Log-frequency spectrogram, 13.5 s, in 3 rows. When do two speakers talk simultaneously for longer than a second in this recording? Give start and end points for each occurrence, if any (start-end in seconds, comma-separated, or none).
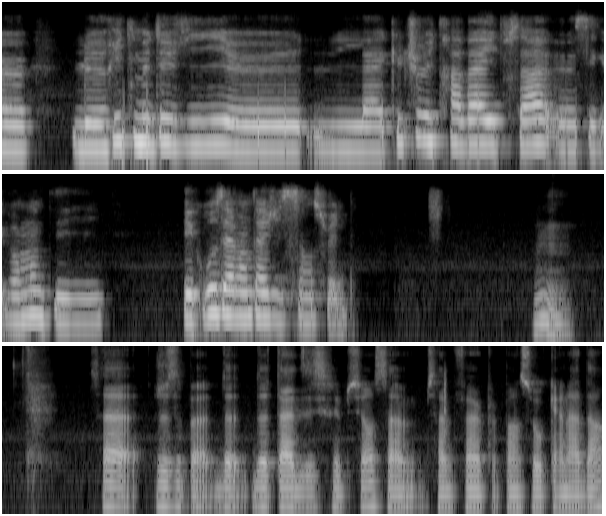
none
